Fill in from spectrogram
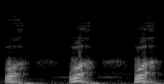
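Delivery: imitating alien huffing whoas; mock huffing. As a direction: huff out the whoas like a beast. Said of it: "making a huffing sound like".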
